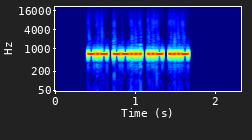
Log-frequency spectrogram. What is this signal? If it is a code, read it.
Morse code, heard as a keyed tone, about 46 wpm, 700 Hz. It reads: K7UV
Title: USA Call Signs - 4 Characters - 45wpm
